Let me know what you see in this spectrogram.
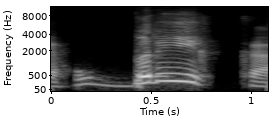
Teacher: não é rúbrica, é rubrica, é uma paroxítona. Nem tem acento.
